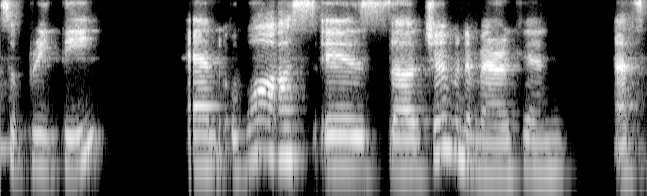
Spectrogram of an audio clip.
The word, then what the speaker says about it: Preeti: It's uh spelled P ree ti but pronounced with a th h sound. So, prii and was German American.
